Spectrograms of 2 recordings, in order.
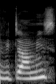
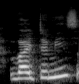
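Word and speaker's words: vitamins: बहुत सारे लोग इसे विटामिन्स के नाम से प्रोनाउंशिएट करते हैं, बट इसकी एग्जैक्ट प्रोनाउंसिएशन क्या होती है, वाइटामिन्स।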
